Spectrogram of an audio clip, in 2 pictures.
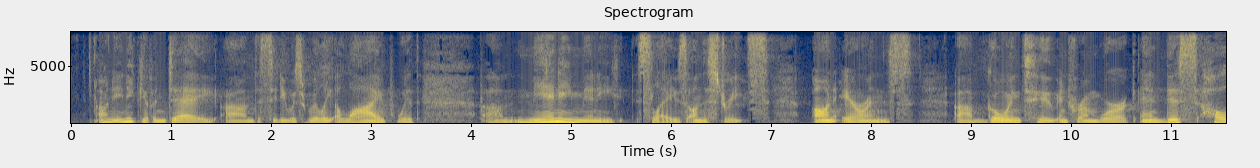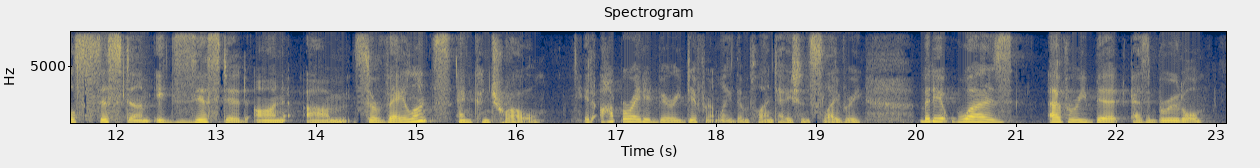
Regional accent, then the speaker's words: Georgia, United States; I grew up in the South, in Georgia, in the 50s. I was a child in the 50s and came of age in the 60s there.

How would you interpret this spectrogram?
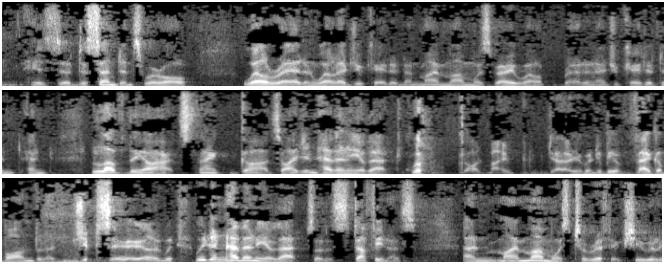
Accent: Quebec, Canada; Well, I grew up in Quebec, so I was fortunate to be in a civilized part of the country.

